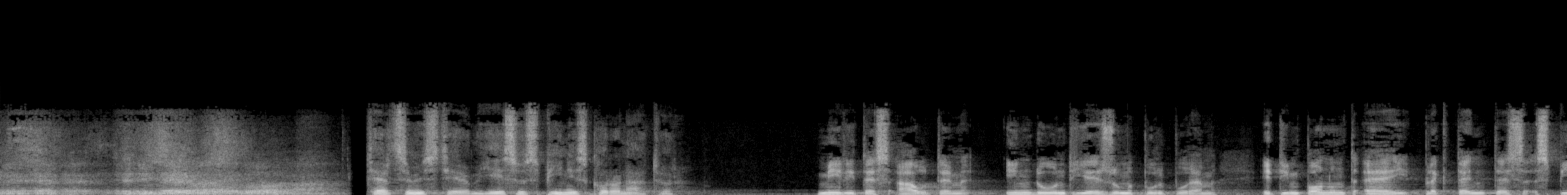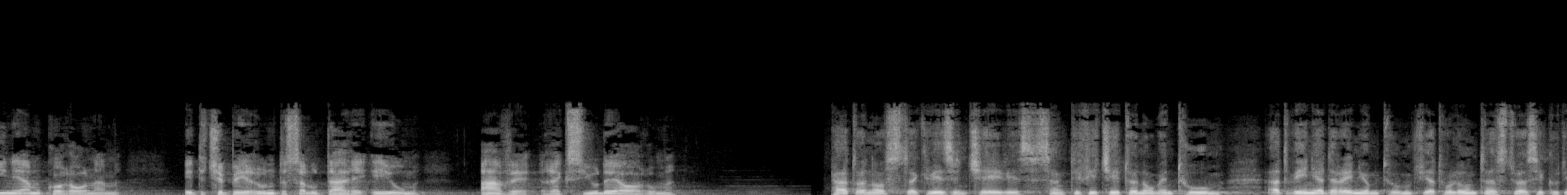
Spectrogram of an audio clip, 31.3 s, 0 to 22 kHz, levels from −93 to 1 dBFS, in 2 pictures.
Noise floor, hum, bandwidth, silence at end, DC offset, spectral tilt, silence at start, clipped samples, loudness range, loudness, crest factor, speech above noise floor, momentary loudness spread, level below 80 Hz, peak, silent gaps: -67 dBFS; none; 10.5 kHz; 0 s; under 0.1%; -5 dB/octave; 0 s; under 0.1%; 4 LU; -23 LUFS; 20 dB; 45 dB; 11 LU; -52 dBFS; -4 dBFS; 3.54-3.64 s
